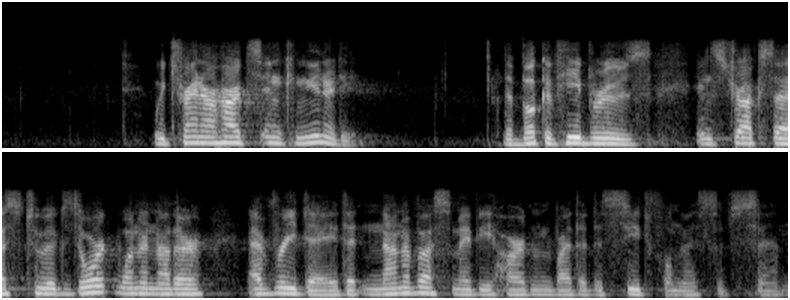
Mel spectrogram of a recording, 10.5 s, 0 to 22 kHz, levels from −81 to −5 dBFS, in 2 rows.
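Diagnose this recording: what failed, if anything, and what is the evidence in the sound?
Network-driven AMR rate drop. After "book of" (4.17 to 6.98 s) and "be hardened by the" (9.19 s onward), speech turns rough and synthetic. Band holds. This suggests 12.65 falling to 6.6 kbit/s.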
